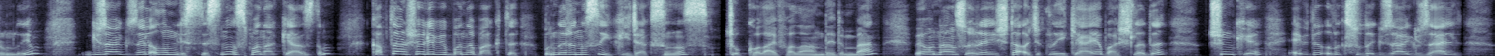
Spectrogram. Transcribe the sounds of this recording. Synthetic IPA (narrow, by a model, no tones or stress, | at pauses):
ɾumlˠujɯmɟyzælʲɟyzælʲalˠɯmlʲist̪ʰe̞siniɯspanakjazd̪ɯmkʰapt̪ʰanʃø̞jlʲebiɾbanabakt̪ʰɯbunlˠaɾɯnasɯlˠjɯkʰɯjd͡ʒaksɯnɯz̥t͡ʃʰo̞kʰːo̞lˠajfalˠand̪e̞d̪imbænvɛo̞nd̪anso̞nɾahiʃt̪ɛʔad͡ʒɯklˠɯɦicʰaːjjɛbaʃlˠad̪ɯ | t͡ʃʰyɲcʰyɛvd̪ɛʔɯlˠɯksud̪aɟyzælʲɟyzælʲ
